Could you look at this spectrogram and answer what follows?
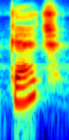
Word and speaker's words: catch: दूसरा एग्ज़ाम्पल है CATCH, कैच, जिसमें जो टी है वो साइलेंट रहता है।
